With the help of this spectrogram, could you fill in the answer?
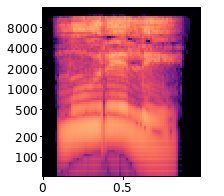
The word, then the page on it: ಮೂರೆಲೆ: mūrele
